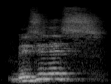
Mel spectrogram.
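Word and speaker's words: business: इज E silent in बिजनेस the silent is I that is बिजनेस I silent है in evening word again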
